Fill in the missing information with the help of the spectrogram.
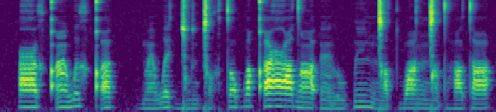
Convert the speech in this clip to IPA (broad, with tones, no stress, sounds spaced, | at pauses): ʕ ə˧ x qʼ æ̃˧ w ə˦ x qʼ ə˧ | b æ̃˨ w ɛ˦˨ ɡ͡ǀ ũ˨ ɡ͡ǀ ɒ˧ x t ɔ˦ b ʌ˦ qʼ ɛ˦ ʕ ɔ˦ dˤ æ̃˧ ɐ̯ ʔ ɛ̃˨ l u˨ p ĩ˦ ŋ͡ǀ ɒ˨ tˤ b ɑ˧ ŋ͡ǀ ũ˨ tˤ ɦ ɒ˧ t ɑ˦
